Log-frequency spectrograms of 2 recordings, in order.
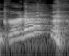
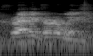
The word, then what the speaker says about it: Greta Gerwig: I don't think they were ready for what, is it Gerda? What is her name? Greta Gerwig.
